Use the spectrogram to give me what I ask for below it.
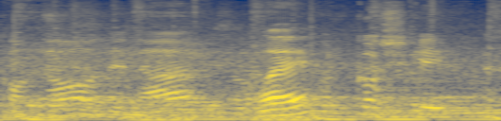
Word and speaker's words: Köşk: Je sais c'est marqué Kosk, mais moi je le prononce à la turque, Köşke.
